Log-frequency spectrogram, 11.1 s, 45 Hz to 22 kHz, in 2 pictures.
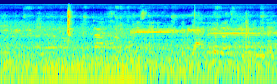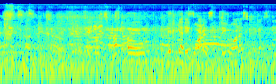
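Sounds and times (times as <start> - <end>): boat engine rumbling: 0.0 - 11.0
passengers' voices: 0.0 - 11.0.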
